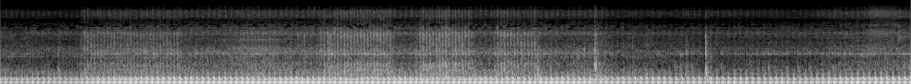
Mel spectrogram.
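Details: Arctic Cat 366 that had a hot no-start (owner suspected water in the fuel, a weak AGM battery or the charging system) now running on a charged battery: steady, even single-cylinder putter at idle with regular firing pulses and no knocks or misses.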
